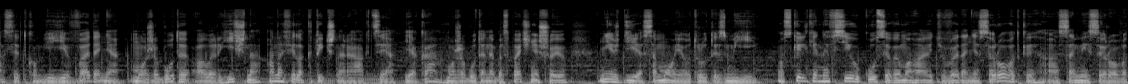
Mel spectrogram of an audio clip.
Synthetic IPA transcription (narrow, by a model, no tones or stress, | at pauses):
sʲlʲid̪kʰɔmjijiʋːɛd̪enʲːɐmɔʒɛbut̪ɪʔɐlˠerɦʲit͡ʃnɐɐnɐfʲilˠɐkt̪ɪt͡ʃnɐɾeɑkt͡sʲijɐ̰jɐ̰kɑmɔʒɛbut̪ɪnebespɛt͡ʃnʲiʃɔjʊ | nʲiʒdʲijɐsɐmɔjiʊt̪ɾut̪ɪzmʲiji | ɔskʲilʲkɪnɛw̥sʲiukusɪʋɪmɐɦɑjʊtʲʋːɛd̪ɐnʲːɐsɪɾɔʋɐt̪kɪɐ̰sɐmʲisɪɾɔʋɐ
